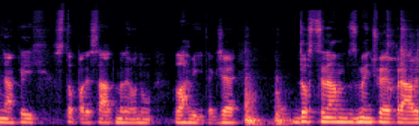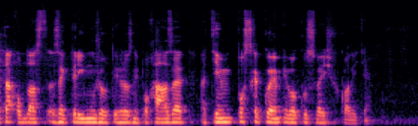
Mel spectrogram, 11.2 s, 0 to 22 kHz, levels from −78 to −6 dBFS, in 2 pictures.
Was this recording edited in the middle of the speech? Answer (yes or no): yes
